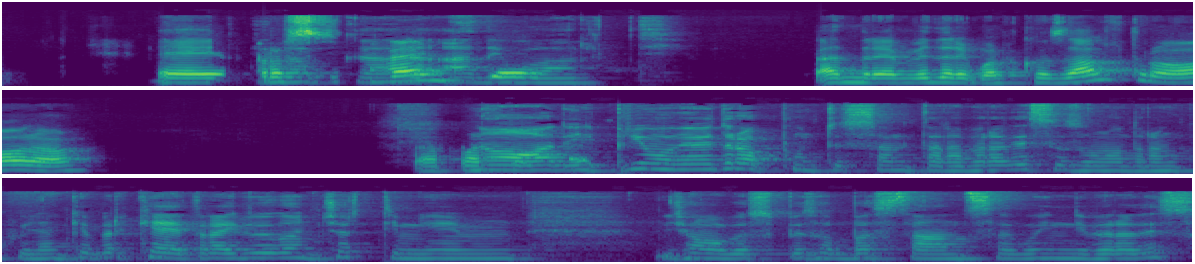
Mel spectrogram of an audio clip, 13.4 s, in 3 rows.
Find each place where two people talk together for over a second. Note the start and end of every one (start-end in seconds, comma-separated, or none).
0.6-2.1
